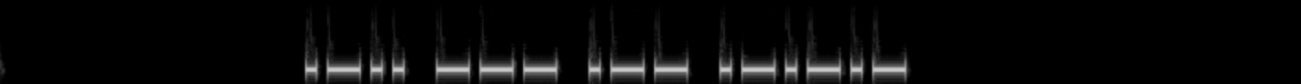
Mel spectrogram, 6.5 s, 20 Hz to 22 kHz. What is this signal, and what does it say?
Morse code, heard as a keyed tone, about 21 wpm, 700 Hz. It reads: LOW.
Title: 4x Word-Spacing - Sentences from Top 500 Words - 22wpm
